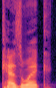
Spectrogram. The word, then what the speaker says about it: Keswick: It's spelled like Keswick, K-E-S-W-I-C-K, but I believe it's pronounced Keswick. I may be wrong, but I think that's how it's pronounced.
